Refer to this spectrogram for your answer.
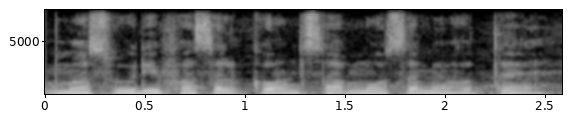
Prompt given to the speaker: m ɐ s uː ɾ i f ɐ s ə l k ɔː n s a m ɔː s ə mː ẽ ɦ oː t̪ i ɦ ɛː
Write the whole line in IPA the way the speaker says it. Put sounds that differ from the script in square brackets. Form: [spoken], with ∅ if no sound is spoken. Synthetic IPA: m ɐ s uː ɾ i f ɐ s ə l k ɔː n s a m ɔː s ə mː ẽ ɦ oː t̪ [a] ɦ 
